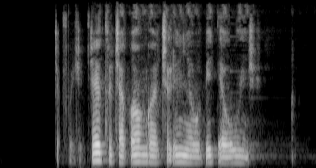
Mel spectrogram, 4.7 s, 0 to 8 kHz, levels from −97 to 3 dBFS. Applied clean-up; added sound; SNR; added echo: neural mask model DeepFilterNet 3.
